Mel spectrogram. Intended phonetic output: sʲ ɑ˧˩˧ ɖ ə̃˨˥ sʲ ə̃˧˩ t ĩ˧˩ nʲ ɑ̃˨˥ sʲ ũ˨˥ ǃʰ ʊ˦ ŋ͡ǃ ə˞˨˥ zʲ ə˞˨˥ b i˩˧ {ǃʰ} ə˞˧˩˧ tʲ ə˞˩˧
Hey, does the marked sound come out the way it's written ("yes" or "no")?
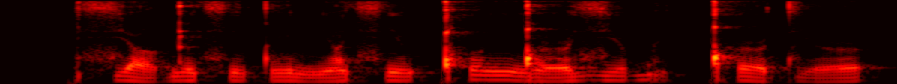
yes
